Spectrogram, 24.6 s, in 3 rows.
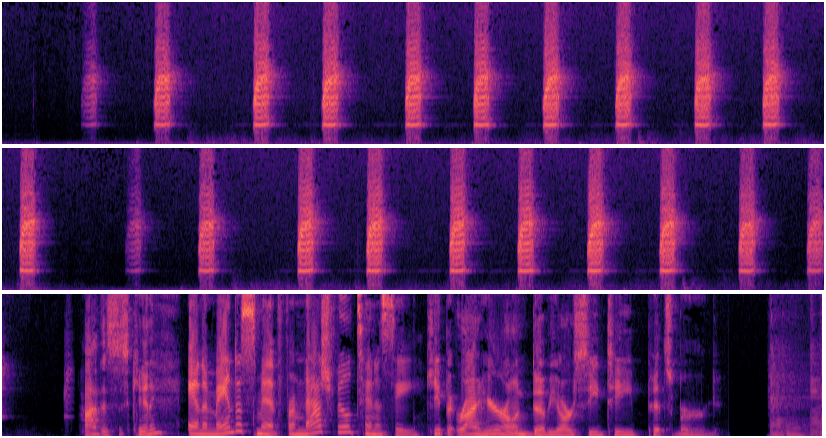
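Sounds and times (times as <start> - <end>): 
green tree frog Hyla Scenaria calling: 0.8 - 1.9, 2.5 - 8.8, 9.4 - 10.6, 11.2 - 17.2
speech: 17.3 - 23.7.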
